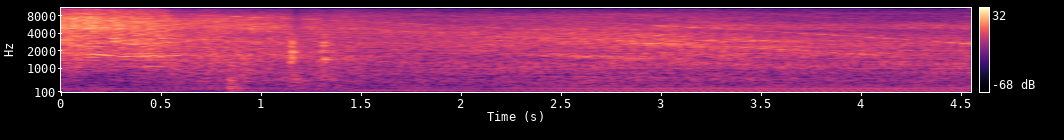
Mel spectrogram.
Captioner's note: motor whirring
